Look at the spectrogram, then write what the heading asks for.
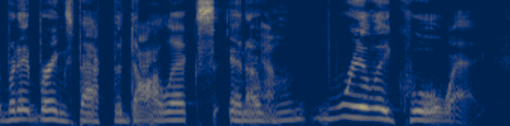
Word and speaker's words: Dalek: Do you say Dalek or do you say Darlik? I say Dalek. You've heard people say it the other way, though, Yes. right? Yeah. Yeah. There's no R in it.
